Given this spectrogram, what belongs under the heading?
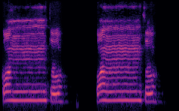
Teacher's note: नून के मखरज पे जबान लगा देते हैं, जबान की नोक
